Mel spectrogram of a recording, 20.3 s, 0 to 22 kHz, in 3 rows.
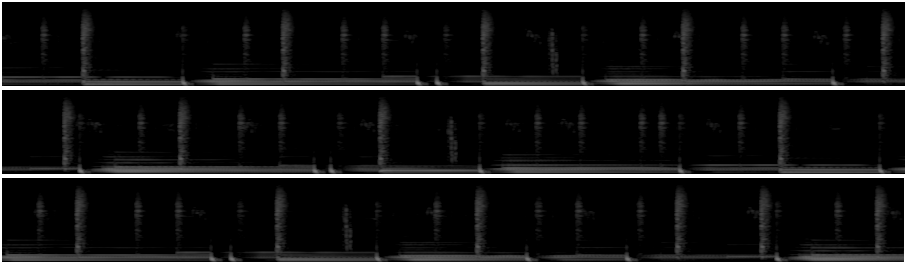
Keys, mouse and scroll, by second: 0.6 space, 3.3 ctrl+z, 3.6 ctrl+z, 4.0 ctrl+z, 4.1 ctrl+z, 5.4 click, 7.1 click, 7.8 click, 11.5-13.7 drag, 15.7 click, 16.9-20.3 drag.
